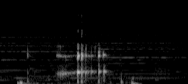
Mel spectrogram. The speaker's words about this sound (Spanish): Pendejo, no, pendejo, no, esto, eructes dentro del pinche micrófono.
